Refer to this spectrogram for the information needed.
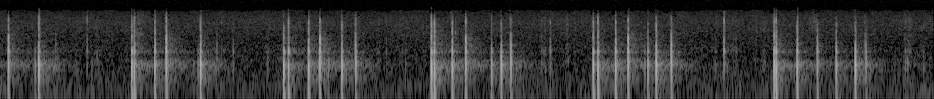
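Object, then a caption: Hardcover notebook cover. Fingernails tap and scratch on the cover of a small black hardcover notebook with a TikTok logo, closed and solid. Quick clusters of short, dry, bright clicks come in irregular bursts, each dying away almost instantly against a quiet background.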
